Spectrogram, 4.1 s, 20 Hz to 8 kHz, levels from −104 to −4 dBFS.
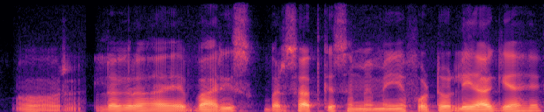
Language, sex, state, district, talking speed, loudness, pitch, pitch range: Maithili, male, Bihar, Supaul, 205 wpm, -28 LUFS, 105 Hz, 95-115 Hz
